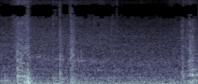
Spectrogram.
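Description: Cardboard packaging being handled: a couple of short knocks and rustles over a steady low rumble.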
